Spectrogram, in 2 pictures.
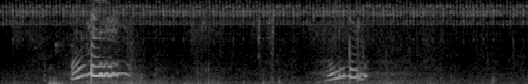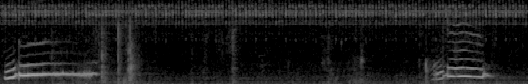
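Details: Four drawn-out, wavering meows from Benito, a large-spotted Bengal kitten, come every two to four seconds, each swooping up and then sliding down, with near silence between them.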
